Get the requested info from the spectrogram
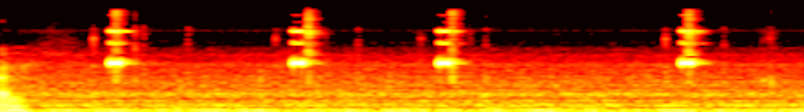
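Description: Touchscreen HMI panel giving a short key-press beep each time its on-screen button is tapped, four quick beeps at uneven intervals.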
